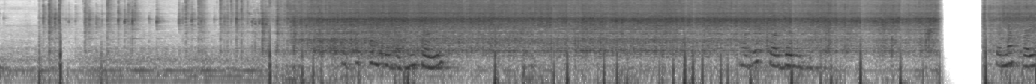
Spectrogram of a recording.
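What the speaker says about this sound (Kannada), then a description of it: "ಈ ಬದನೆಕಾಯಿ ಎಲ್ಲ ಫ್ರೈ ಆಗ್ತಾ ಇರಲಿ" Eggplant pieces frying with mustard seeds in a pan give off a loud, steady sizzling hiss that starts after a few seconds of clatter and runs on continuously while someone talks over it.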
